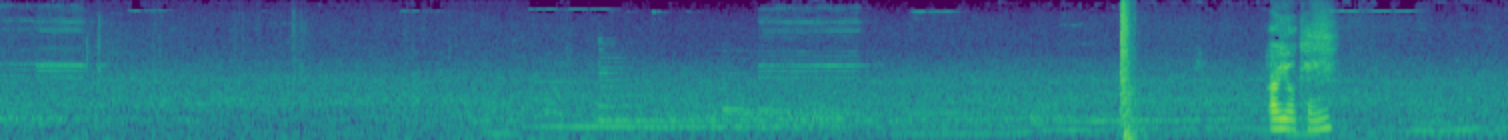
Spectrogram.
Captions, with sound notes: (horns honking) (uncomfortable music) (door slamming) - Are you okay?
